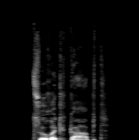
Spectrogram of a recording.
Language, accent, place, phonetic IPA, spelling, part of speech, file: German, Germany, Berlin, [t͡suˈʁʏkˌɡaːpt], zurückgabt, verb, De-zurückgabt.ogg
- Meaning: second-person plural dependent preterite of zurückgeben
